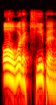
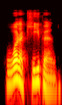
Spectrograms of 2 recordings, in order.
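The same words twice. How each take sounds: First: Excited. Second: Said in the usual way. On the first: Real, not acted. Great play on the ice.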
